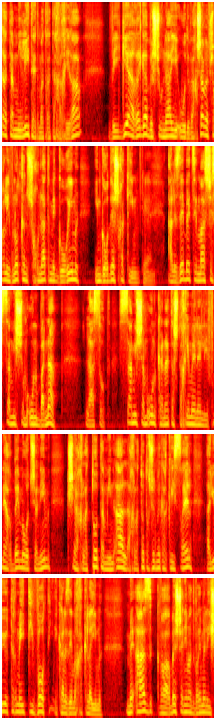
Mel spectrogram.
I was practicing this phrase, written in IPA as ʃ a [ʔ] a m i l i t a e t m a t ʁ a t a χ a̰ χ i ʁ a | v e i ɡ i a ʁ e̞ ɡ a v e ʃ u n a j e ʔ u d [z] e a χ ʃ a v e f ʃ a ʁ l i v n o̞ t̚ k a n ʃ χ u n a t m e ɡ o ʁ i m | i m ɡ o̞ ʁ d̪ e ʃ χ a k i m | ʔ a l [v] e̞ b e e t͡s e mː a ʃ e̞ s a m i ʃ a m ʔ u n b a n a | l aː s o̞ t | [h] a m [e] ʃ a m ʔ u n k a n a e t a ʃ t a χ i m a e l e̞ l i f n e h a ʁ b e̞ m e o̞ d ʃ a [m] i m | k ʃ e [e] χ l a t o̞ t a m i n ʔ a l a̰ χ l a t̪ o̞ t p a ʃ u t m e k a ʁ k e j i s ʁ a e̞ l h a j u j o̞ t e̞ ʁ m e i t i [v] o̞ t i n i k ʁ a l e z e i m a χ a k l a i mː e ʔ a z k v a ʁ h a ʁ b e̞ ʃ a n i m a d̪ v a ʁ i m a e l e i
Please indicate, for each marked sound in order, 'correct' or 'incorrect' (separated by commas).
incorrect, incorrect, incorrect, incorrect, incorrect, incorrect, incorrect, correct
